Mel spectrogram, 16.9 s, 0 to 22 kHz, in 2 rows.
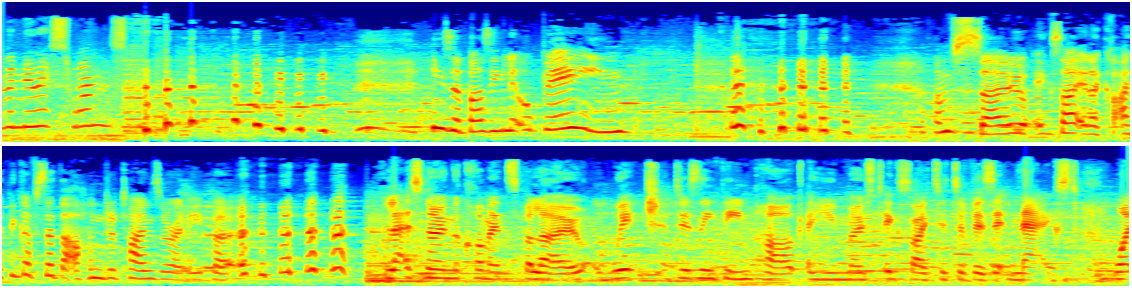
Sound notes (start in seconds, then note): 0.9 laughs; 9.9 laughs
